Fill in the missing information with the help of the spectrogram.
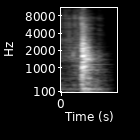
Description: Menu Mechanical

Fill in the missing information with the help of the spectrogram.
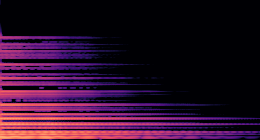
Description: chime; blindside

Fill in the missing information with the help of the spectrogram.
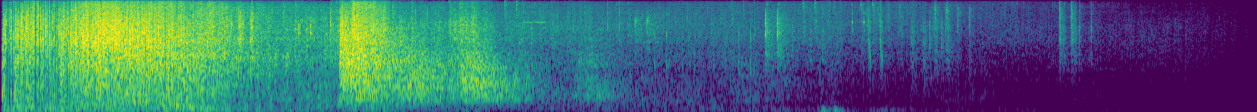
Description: Explosion, Tnt Blast; gun and weapon sounds; captain audio; fully loaded

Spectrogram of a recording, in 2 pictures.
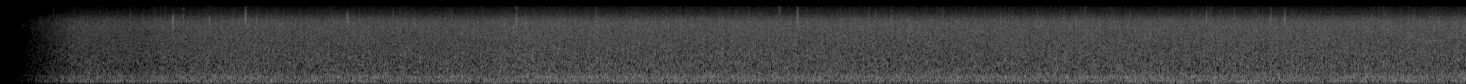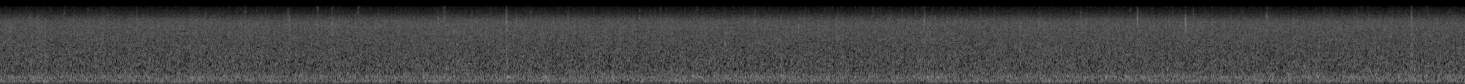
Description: Rain, Heavy On Porch; Sound Ideas 2000 Series

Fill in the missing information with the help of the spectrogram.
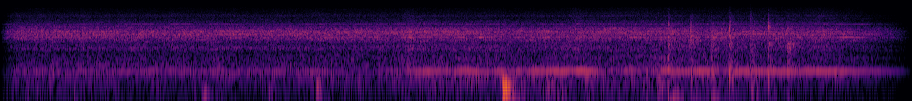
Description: vacuuming; human; NS Studios - ultra sound collection

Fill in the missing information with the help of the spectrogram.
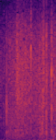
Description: grass; firefight

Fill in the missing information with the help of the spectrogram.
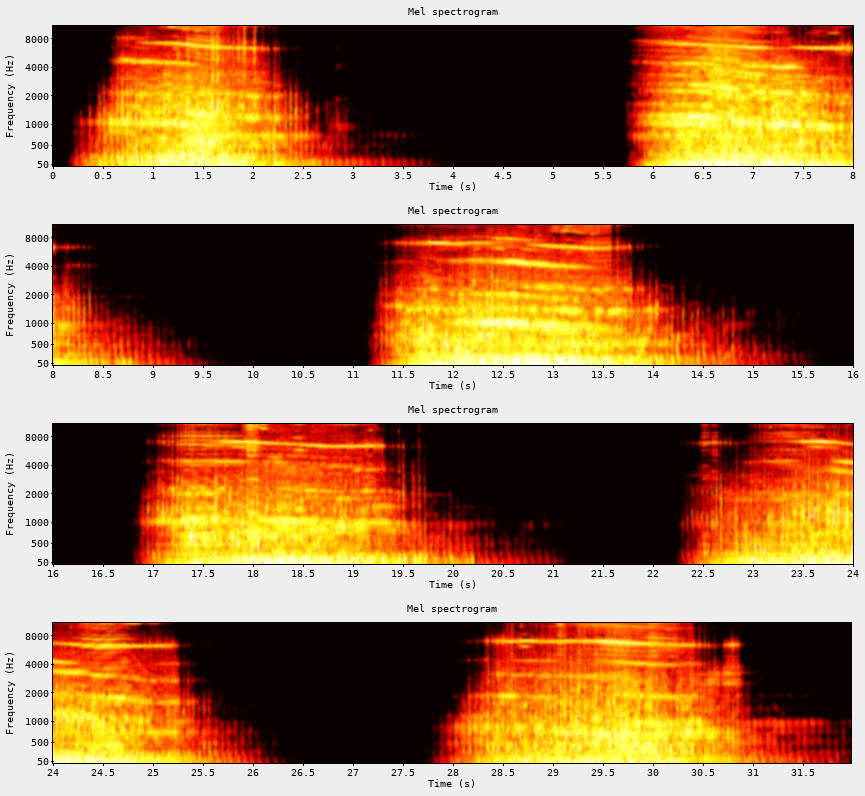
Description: NEON WHOOSH SMALL SLOW Metallic Pulses; boom library

